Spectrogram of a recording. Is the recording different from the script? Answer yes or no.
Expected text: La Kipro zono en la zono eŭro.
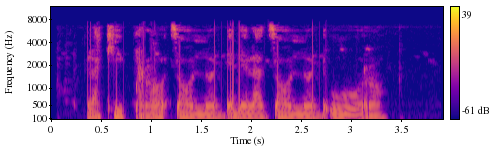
no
